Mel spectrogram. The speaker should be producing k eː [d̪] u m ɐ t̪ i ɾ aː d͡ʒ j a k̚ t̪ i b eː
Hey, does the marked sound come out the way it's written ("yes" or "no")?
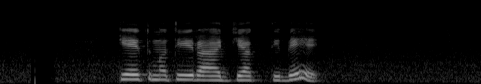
no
